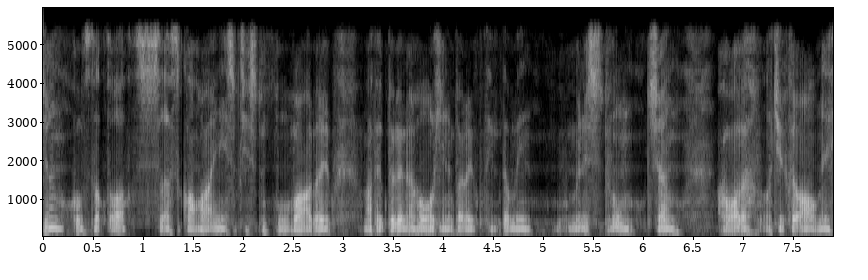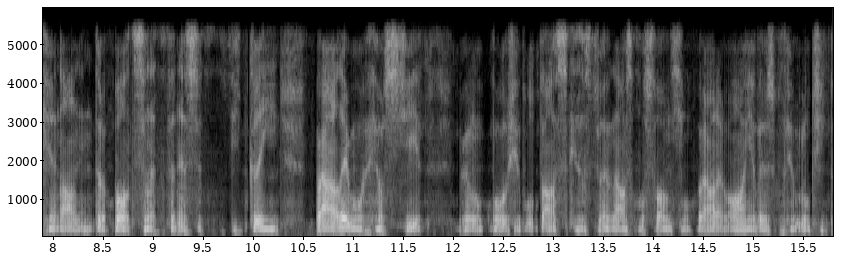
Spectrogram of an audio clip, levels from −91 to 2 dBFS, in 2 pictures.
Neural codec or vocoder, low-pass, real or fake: autoencoder, 44.1 kHz, a latent of 192 numbers a frame, MeloTTS; 5.4 kHz; fake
